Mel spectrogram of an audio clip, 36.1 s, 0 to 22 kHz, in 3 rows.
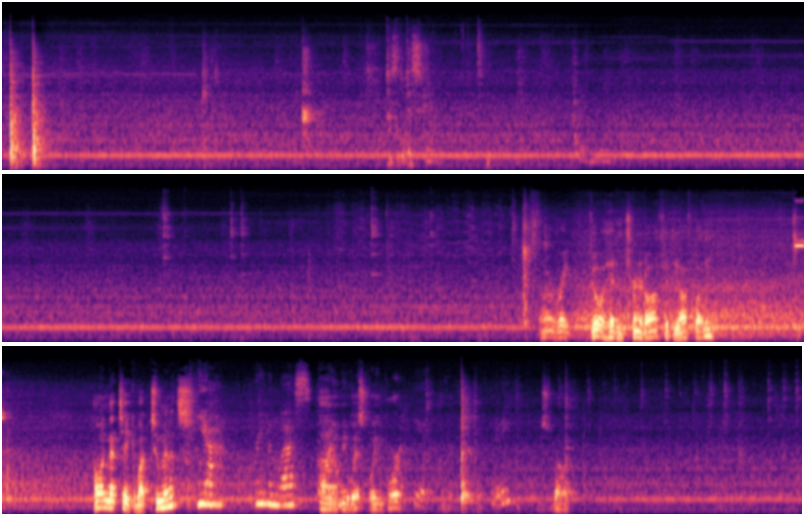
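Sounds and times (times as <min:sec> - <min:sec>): induction cooktop humming: 0:00.0 - 0:36.0.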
